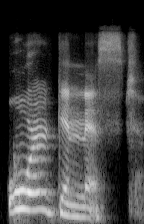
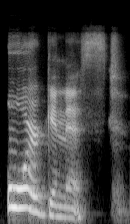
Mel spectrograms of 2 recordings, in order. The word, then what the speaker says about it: organist: Organist. This time, the first syllable is accented. Organist.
